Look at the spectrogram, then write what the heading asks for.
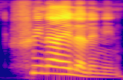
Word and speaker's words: phenylalanine: phenylalanine singulator is f okay you pronounce like this phenylalanine that is f h e n y l okay this will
